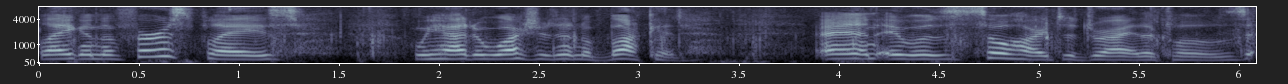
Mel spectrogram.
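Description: Dry sound with no echo, a woman at a moderate pace over light background noise. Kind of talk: casual vlog chat. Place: open country. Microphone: phone near.

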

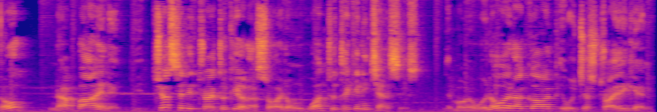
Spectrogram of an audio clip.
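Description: Putting on a gruff character voice, a man rattles along at a fairly quick pace with hardly any pauses over clear background noise. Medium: machinima. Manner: gruff, annoyed.

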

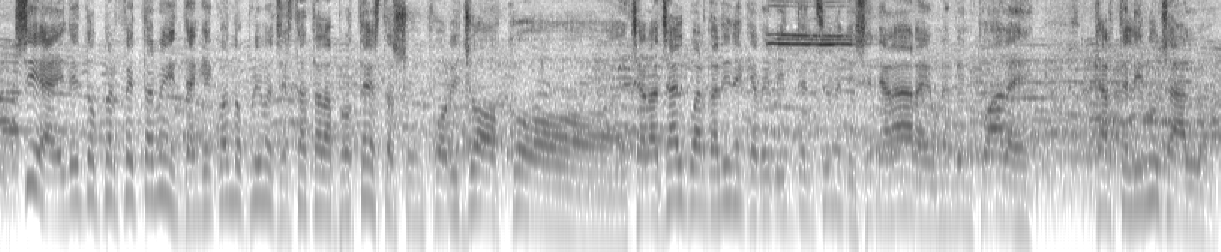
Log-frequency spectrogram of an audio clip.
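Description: Fairly quick speech over loud background noise. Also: man. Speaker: sports commentator. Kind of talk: live football commentary. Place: stadium.

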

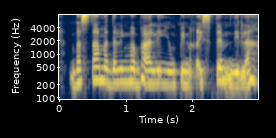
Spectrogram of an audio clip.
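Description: A woman speaks at medium pitch with ordinary pitch variation. Noticeable background noise is present. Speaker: gardening vlogger. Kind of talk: casual vlog tutorial. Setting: home garden.

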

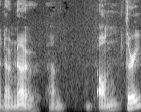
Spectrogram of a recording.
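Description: A woman uses a put-on character voice with an extremely low pitch and a dark, mellow tone with a slightly husky edge. She speaks slowly, with big pitch swings.

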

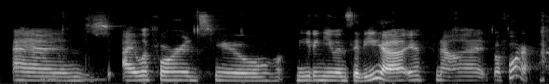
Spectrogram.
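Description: A woman's cheerful, medium-pitched voice in an American accent, very slow and monotone with flat intonation. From United States. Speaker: online show host and entrepreneur; online show host. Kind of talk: casual interview chat. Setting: live video call stream. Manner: cheerful, laughs often. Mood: friendly, cheerful. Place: home room. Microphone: earbuds.

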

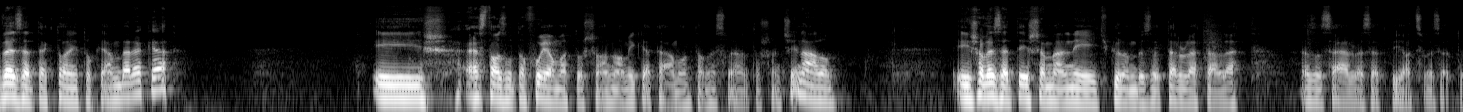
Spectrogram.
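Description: Pausing long and often, a man with a dark, mellow tone speaks at a fairly slow pace with ordinary pitch variation. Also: big swings in loudness. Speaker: coach giving a talk. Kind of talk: lecture. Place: hall. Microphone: lapel.

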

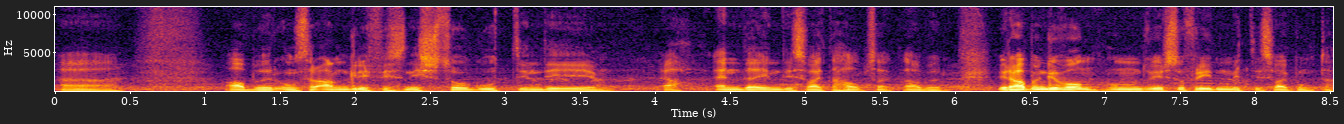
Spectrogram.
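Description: Medium-pitched male speech in a flat monotone at a moderate pace, with light background noise. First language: not German (speaking German). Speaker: professional handball player; guest. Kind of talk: post-match interview. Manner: halting; calm. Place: hall. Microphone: handheld.

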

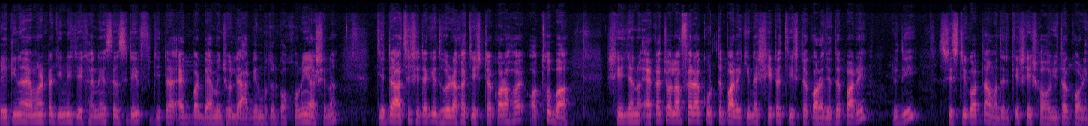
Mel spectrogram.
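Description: In an ordinary speaking voice, a man with a fairly high pitch speaks with fairly even intonation. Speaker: eye doctor. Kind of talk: patient education talk.

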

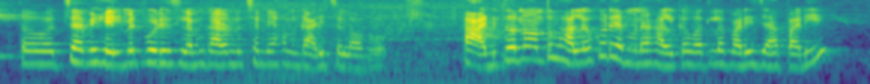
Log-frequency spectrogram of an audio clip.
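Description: A woman raises and projects her high-pitched voice with ordinary pitch variation. Background noise is noticeable. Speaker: vlogger. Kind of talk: casual vlog narration.

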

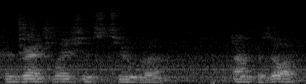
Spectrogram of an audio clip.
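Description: A man speaks at medium pitch with fairly even intonation. Background noise is clearly heard. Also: fairly slow pace.

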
